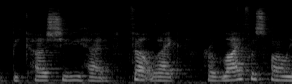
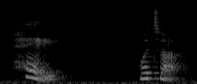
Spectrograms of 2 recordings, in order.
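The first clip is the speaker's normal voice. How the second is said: higher, tentative reply; wary, hopeful; 6 semitones higher, slower than usual. Retold or imitated. Husband answering his accusing wife, warily hopeful. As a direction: answer carefully, with a little hope. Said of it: "a little bit of wariness and a little bit of hopefulness".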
